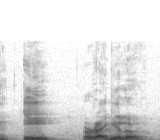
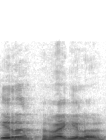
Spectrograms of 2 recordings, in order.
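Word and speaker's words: irregular: और एक होता है आर को प्रोनाउंस दो बार नहीं करें एक ही बार करें आई रेगुलर आपका प्रनंसीएशन सही हो जाएगा देखो लोग क्या करते हैं इरेगुलर तो रेड दो बार बोल दिया तो दो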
